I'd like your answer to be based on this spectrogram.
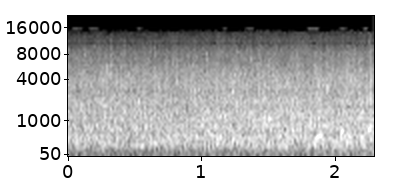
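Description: Rushing river current pouring over a rock bar at low tide in remote northern Australia, a steady broadband roar of water, close and continuous, with no voices.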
